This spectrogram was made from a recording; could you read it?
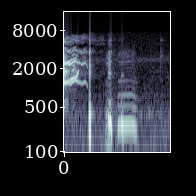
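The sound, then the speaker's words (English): A small female kitten named Charlie gives a thin, high-pitched meow that slides downward, followed by a few short, soft vocal chirps, with no talking. “No, not for you. Not for kittens.”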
